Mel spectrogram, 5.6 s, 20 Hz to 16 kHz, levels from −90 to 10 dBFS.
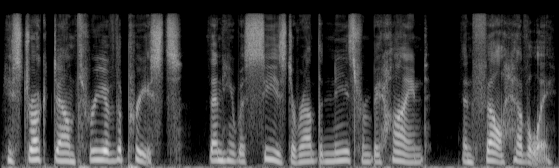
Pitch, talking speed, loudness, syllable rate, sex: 180 Hz, 205 wpm, -19 LUFS, 4.9 syllables/s, female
